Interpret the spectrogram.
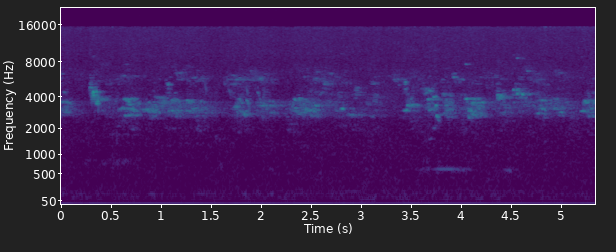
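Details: Brown rock chat (Oenanthe fusca) among rocks, extremely excited for food, giving a steady stream of high, thin chirps and twitters with brief louder bursts, over a low background rumble.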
